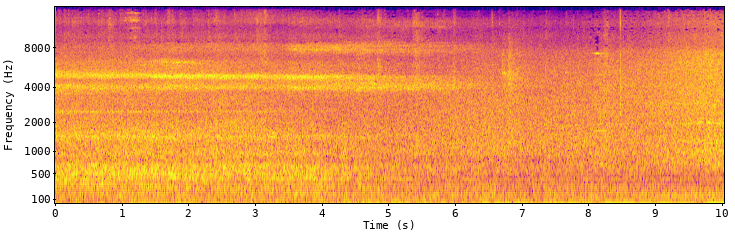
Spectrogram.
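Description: A tram rolls past with a low rumble.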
